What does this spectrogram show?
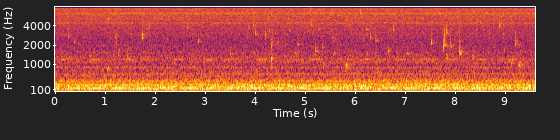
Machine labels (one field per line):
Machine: pump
